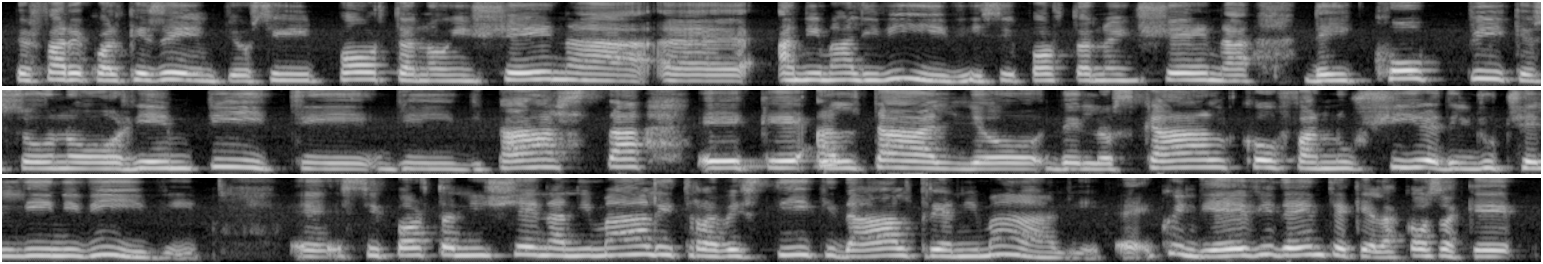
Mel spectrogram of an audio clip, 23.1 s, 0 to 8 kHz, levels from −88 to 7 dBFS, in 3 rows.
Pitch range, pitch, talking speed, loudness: 215-255 Hz, 235 Hz, 135 wpm, -16 LUFS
